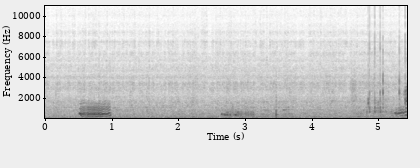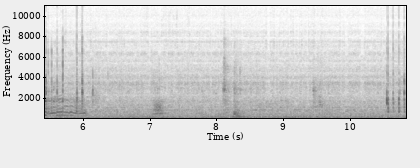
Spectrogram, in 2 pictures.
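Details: Singapura kitten named Diana, peeking out from her nursery bed, gives short harmonic mewing calls near 500, with a steady low hum and scattered clicks and knocks in the background.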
